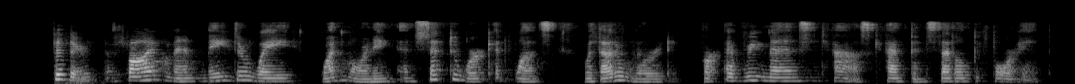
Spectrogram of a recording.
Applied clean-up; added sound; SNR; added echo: neural mask model DeepFilterNet 3.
